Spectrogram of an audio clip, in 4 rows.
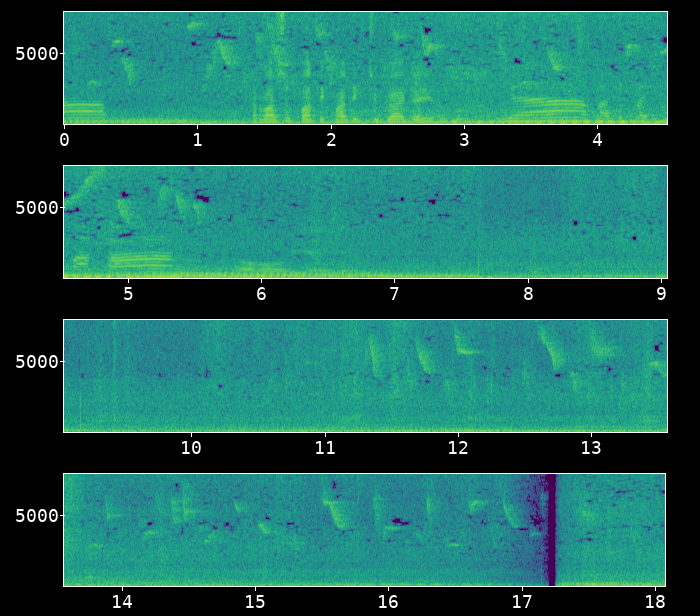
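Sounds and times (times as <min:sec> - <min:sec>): small birds chirping: 0:00.0 - 0:06.8, 0:10.0 - 0:18.0
low background rumble: 0:00.0 - 0:08.2.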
